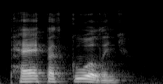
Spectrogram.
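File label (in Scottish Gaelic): "paaipear gualain", Scottish Gaelic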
